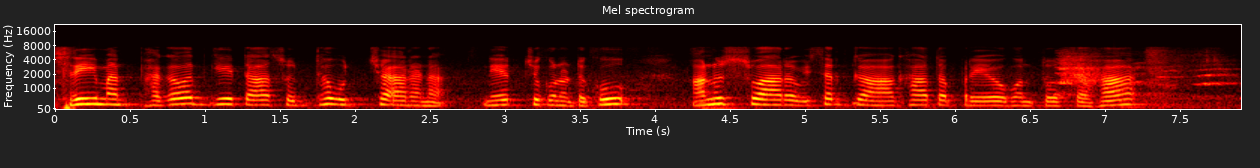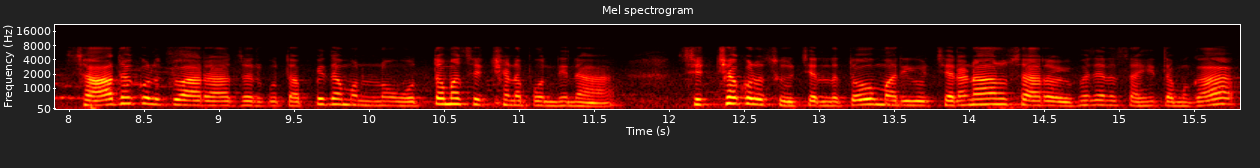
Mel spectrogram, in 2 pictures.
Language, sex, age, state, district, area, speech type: Telugu, female, 60+, Andhra Pradesh, Nellore, urban, spontaneous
